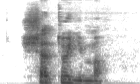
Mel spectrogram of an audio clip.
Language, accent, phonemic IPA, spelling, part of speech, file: French, Canada, /ʃa.tuj.mɑ̃/, chatouillements, noun, LL-Q150 (fra)-chatouillements.wav
- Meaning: plural of chatouillement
